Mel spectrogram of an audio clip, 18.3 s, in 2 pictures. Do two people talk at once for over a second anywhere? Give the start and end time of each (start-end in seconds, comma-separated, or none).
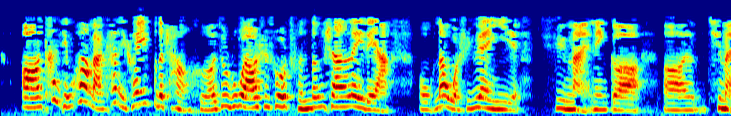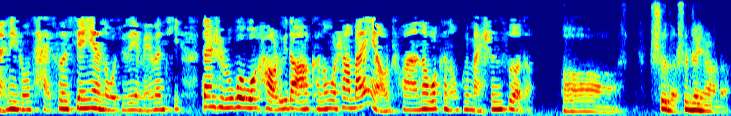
none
